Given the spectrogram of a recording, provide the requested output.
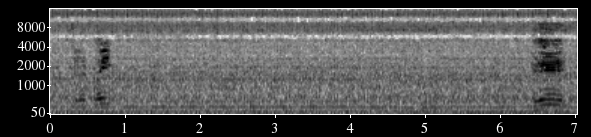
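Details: Penske truck diesel just started at idle while the air brake system builds pressure: steady low rumble holding an even idle with a few faint high chirps. Normal diesel idle.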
